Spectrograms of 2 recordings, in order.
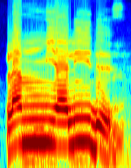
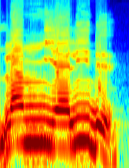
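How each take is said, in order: Both takes have the same delivery.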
